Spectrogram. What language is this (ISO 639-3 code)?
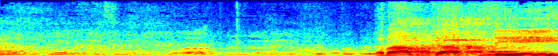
heb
